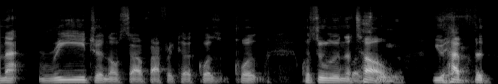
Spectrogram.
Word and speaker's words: KwaZulu-Natal: You were in, I always say it wrong, but let's just say Natal. But I always get the name wrong. – KwaZulu-Natal. – Thank you, KwaZulu-Natal.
